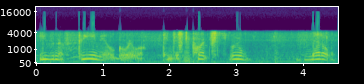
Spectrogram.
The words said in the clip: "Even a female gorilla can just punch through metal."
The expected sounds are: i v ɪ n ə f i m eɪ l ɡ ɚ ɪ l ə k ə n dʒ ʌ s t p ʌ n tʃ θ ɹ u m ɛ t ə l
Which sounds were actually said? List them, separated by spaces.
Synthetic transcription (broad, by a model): i v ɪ n ə f i m eɪ l ɡ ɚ ɪ l ə k ə n dʒ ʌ s p ʌ n tʃ θ ɹ u m ɛ t l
